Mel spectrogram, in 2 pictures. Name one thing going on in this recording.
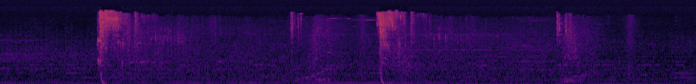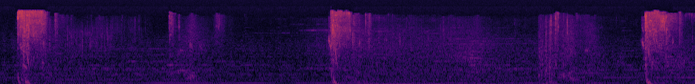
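Sharp whipping snaps ring out again and again as web lines shoot out.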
